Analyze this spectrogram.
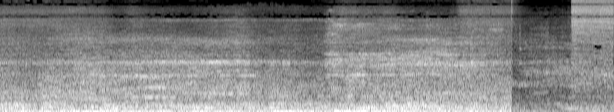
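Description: A large creature roars loudly with a deep growl.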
